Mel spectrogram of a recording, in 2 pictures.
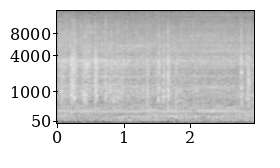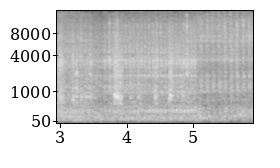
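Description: The small motor of a remote-control toy auto-rickshaw runs steadily as it climbs concrete steps, with a few short knocks.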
